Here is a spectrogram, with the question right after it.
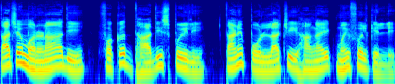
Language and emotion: Goan Konkani, neutral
